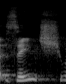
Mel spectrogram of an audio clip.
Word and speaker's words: Tzeentch: Do you how do you pronounce do you pronounce the T? – That's always Tzeentch because I'm not an absolute lunatic. – Exactly. – So, so, I'm I'm not a psychopath, so I prefer to pronounce the T as silent because obviously that's the natural way to pronounce a T. – Yeah, yeah. Unless so, you're from Lancashire, which I am, in which case when we're, other than the, you put t.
